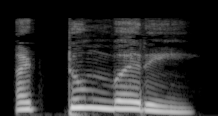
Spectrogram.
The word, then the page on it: ಆಡಂಬರ: āḍambara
